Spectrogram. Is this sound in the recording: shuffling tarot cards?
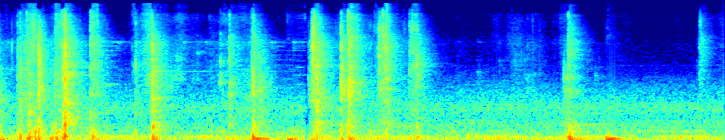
yes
